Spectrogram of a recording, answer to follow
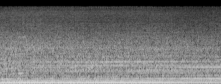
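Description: Paramotor engine running steadily in flight, its pitch rising a little right at the start and then holding.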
